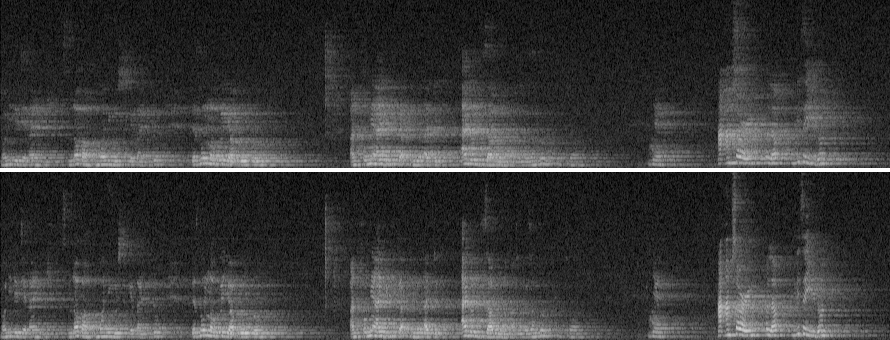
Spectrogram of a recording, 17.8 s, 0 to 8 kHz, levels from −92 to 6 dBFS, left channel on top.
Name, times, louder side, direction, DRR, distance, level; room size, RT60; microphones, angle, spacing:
voice 1, 0.0-3.5 3.8-5.3 7.0-8.9 9.2-11.0 11.4-11.7 13.0-13.3, right 2 dB, 40° right, -2 dB, 0.6 m, -27 dB
voice 2, 14.4-16.5, right 5 dB, 90° right, 5 dB, 0.4 m, -24 dB
9.5 x 9.1 x 4.7 m, 2.9 s
head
